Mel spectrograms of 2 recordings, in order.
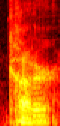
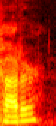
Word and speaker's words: Qatar: Cutter. Is that how you say it? I think so. Cutter. Yeah. Cutter. I've heard it said a bunch of different ways.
